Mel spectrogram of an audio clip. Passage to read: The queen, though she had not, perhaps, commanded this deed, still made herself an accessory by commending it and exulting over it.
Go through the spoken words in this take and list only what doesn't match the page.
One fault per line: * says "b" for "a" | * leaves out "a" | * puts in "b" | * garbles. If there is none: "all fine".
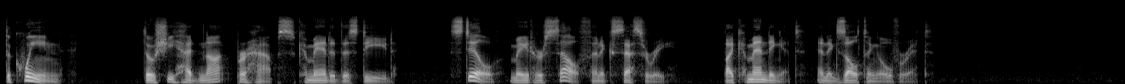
all fine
